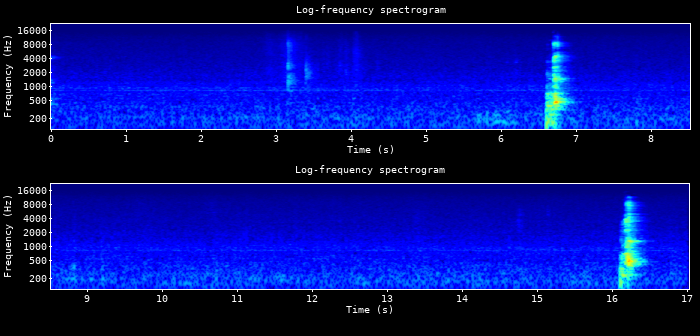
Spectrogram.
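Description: Two sharp, brief hiccup sounds about ten seconds apart in a quiet room, with a fainter catch earlier; ordinary hiccups.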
